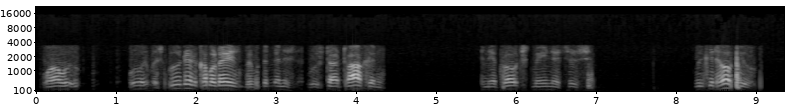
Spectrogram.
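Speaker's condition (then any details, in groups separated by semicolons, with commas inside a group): Parkinson's disease; cause unknown, left side slow like stroke, different gait, tripping and falling risk, weaving when driving, worsening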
